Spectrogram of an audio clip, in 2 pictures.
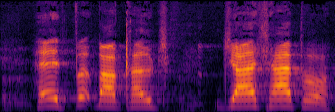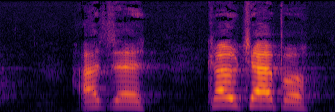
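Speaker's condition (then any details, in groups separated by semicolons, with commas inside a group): Cerebral palsy; arm paralysis with muscle contraction, uses left hand only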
